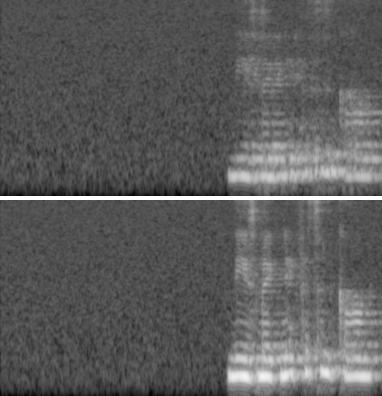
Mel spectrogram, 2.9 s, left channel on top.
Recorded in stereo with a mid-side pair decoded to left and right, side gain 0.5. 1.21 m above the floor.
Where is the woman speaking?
70° right, 3 m.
